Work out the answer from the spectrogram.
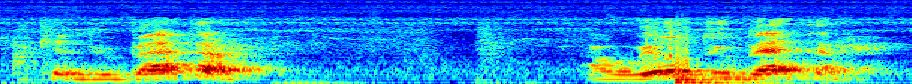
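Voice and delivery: mock Scottish burr, badly faked; hammy attempt at sounding Scottish; bad Scottish accent. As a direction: put on a horrible Scottish accent. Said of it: "It's a horrible Scottish accent".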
